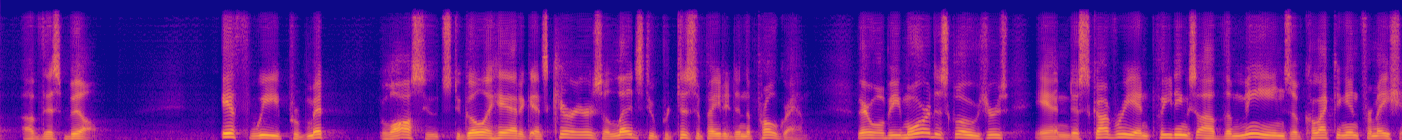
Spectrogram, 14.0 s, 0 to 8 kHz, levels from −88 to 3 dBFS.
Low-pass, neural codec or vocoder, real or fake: 7.2 kHz; codec, 16 kHz, about 1 kbps, DyCAST, with the encoder's durations; fake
